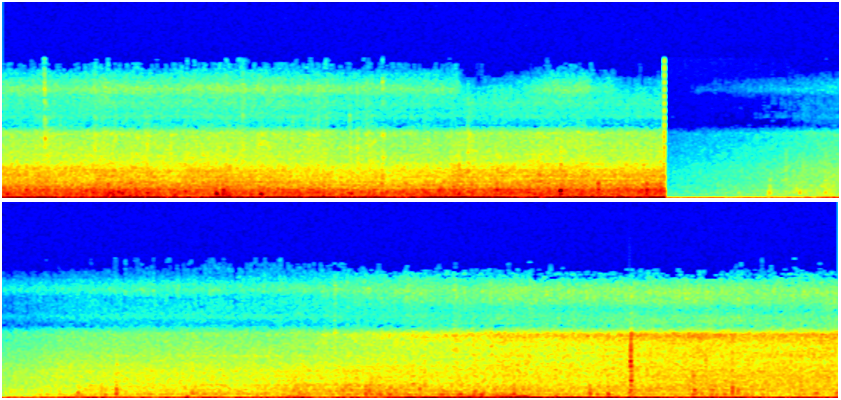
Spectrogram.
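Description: Steady road and wind noise from a Toyota Hilux driving a gravel track, heard from the vehicle. About six and a half seconds in it cuts off abruptly to a much quieter outdoor sound of low wind rumble on the microphone, which grows stronger in the last few seconds.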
